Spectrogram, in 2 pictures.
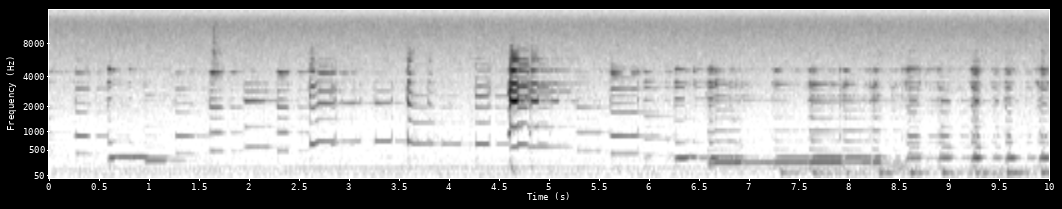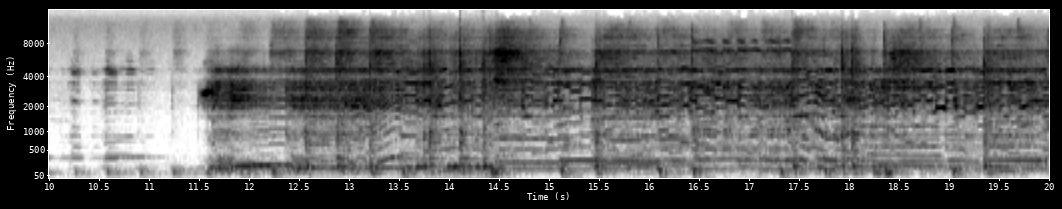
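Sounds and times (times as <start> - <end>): electric blues band playing: 0.0 - 20.0
electric guitar picking soft notes: 0.0 - 20.0.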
